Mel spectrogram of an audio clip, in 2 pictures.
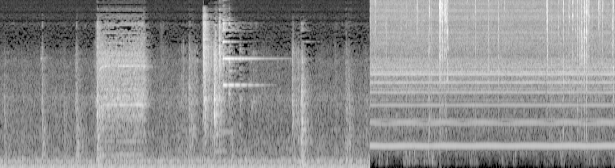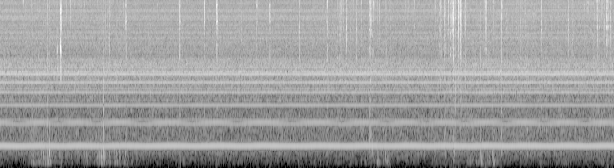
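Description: Cordless drill-driver running in short bursts on the screws of a ceiling light fixture. About seven seconds in, the sound switches abruptly to a steady high-pitched whine of several tones with a few faint clicks.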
